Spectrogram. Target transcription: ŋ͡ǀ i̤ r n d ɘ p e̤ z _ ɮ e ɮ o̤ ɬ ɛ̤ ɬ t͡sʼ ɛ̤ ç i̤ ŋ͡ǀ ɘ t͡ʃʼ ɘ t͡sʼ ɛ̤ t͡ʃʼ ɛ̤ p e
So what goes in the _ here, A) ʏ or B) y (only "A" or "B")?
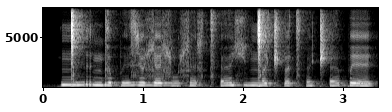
B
